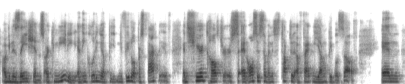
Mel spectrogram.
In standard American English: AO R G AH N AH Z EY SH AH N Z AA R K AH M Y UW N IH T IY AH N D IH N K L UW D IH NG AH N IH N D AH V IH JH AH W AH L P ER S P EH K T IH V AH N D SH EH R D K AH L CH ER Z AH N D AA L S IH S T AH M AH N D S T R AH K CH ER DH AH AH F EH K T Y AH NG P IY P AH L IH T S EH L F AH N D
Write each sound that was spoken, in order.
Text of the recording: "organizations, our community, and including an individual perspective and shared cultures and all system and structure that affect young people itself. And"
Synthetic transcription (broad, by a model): AO R G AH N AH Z EY SH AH N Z AA R K AH M Y UW N IH T IY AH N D IH N K L UW D IH NG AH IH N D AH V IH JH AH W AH L P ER S P EH K T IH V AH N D SH EH R D K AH L CH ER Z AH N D AA L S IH S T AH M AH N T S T AO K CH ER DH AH AH F EH K T Y AH NG P IY P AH L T S EH L F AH N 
